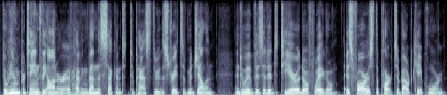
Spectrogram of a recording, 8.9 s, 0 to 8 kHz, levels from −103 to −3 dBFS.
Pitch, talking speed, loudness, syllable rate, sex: 145 Hz, 215 wpm, -17 LUFS, 5.2 syllables/s, male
